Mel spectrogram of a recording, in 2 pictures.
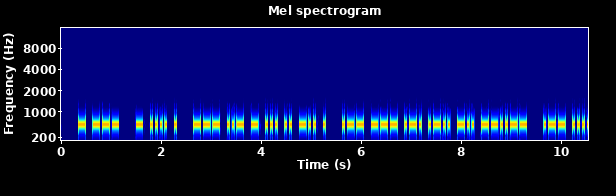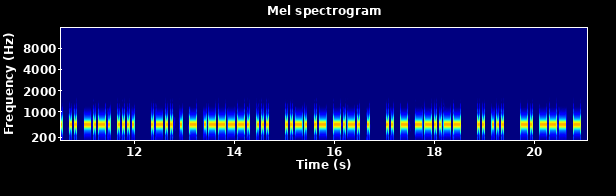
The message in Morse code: TO THE OUTSIDE WORLD, WHICH LET'S FACE IT, IS NOT

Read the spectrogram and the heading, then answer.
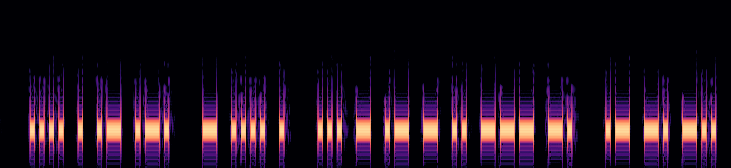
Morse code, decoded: HEAR THE STATION AND

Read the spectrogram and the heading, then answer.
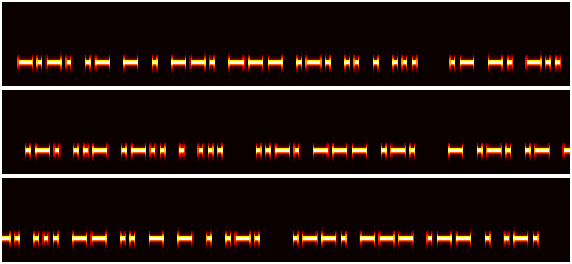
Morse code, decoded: CATEGORIES AND RULES FOR TRANSMITTER POWER

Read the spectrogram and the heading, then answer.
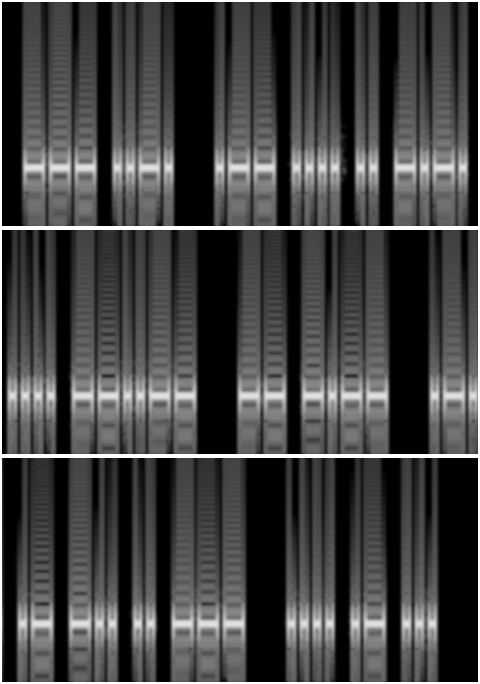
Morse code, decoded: OF WHICH, MY RADIO HAS

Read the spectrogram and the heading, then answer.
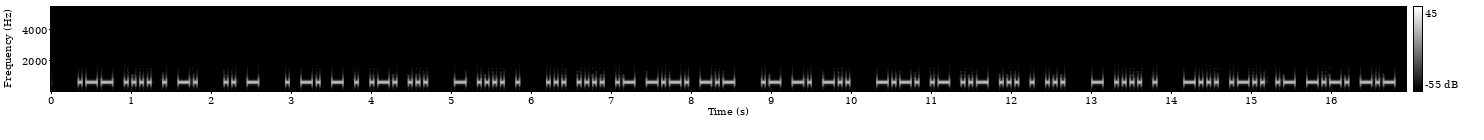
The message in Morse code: WHEN IT ENTERS THE SHACK AND CAUSES THE BLACK

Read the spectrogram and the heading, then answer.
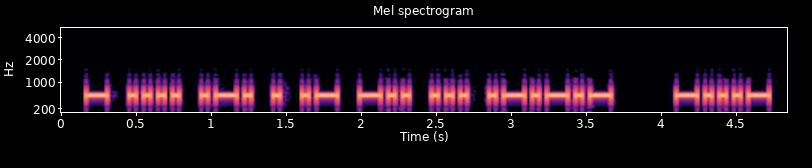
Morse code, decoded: THREADS. <BT>

